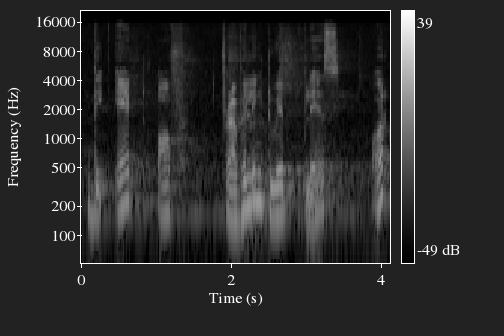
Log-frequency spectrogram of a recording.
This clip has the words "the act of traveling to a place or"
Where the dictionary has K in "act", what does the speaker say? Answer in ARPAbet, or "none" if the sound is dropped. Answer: none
